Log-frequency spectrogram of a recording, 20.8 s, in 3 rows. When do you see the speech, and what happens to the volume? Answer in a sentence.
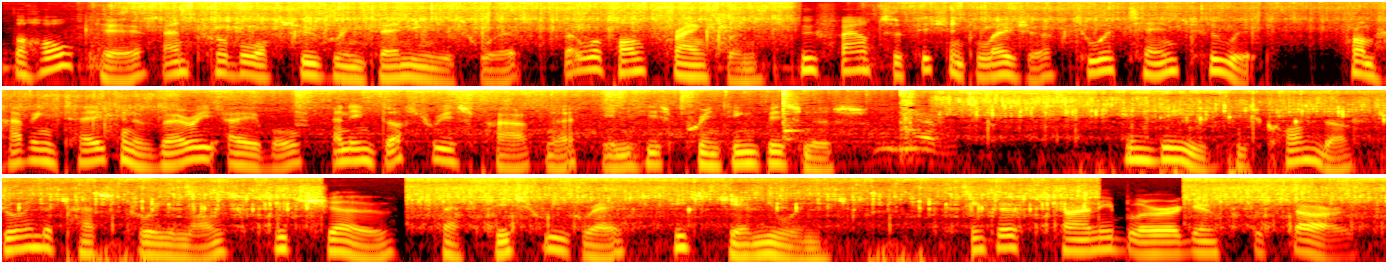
You can hear the speech from 0.0 to 11.2 s, at a steady volume; from 12.4 to 18.1 s, at a steady volume; and briefly from 18.6 to 20.7 s.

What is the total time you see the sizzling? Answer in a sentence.
The sizzling can be heard for 21 seconds in total.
